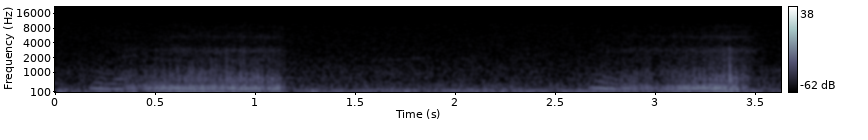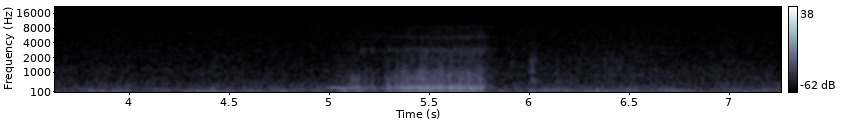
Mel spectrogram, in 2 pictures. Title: is snoring, had a busy day with pictures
